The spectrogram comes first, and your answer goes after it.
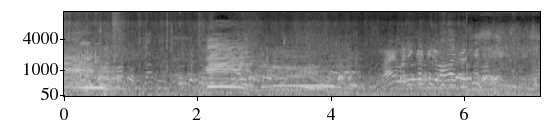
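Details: Cattle at a busy village cattle market, being unloaded from the river side: several low, drawn-out moos, some short and some sustained and wavering, over a steady murmur of voices and outdoor crowd noise.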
